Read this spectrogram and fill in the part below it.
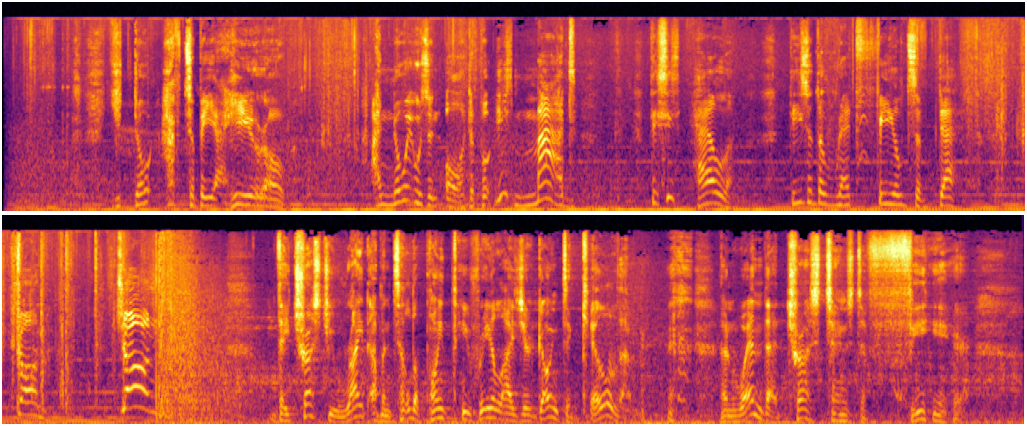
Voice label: character gaming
